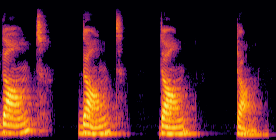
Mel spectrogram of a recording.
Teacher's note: eu tanto posso fazer don't com um T bem marcado, como eu posso ir reduzindo ele don't, don't, don't, don't e você nem escuta mais o T. · Term: consoante oclusiva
